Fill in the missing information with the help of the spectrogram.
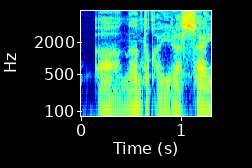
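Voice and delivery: low seductive streamer voice; put-on heartthrob voice. Shown as a demonstration. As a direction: drop the pitch and croon it lazily, close to the mic. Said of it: "イケボを作れるよ".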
